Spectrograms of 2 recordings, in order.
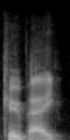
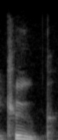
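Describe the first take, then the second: First: The word ends with a pronounced final e. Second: The word ends without a pronounced final e. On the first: The speaker calls it right. "There you go. Coupé" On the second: The speaker calls it wrong. "you lot say coupe"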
